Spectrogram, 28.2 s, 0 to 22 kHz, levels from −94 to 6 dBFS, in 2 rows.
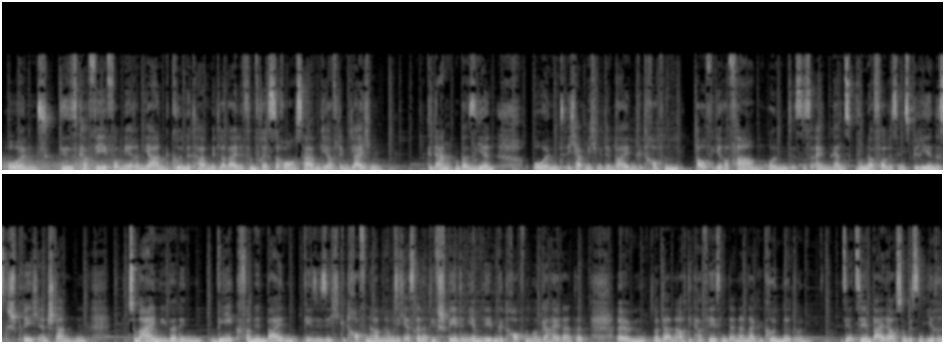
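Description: Nothing in this recording stands out as a technical fault, so there's really nothing to flag here.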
